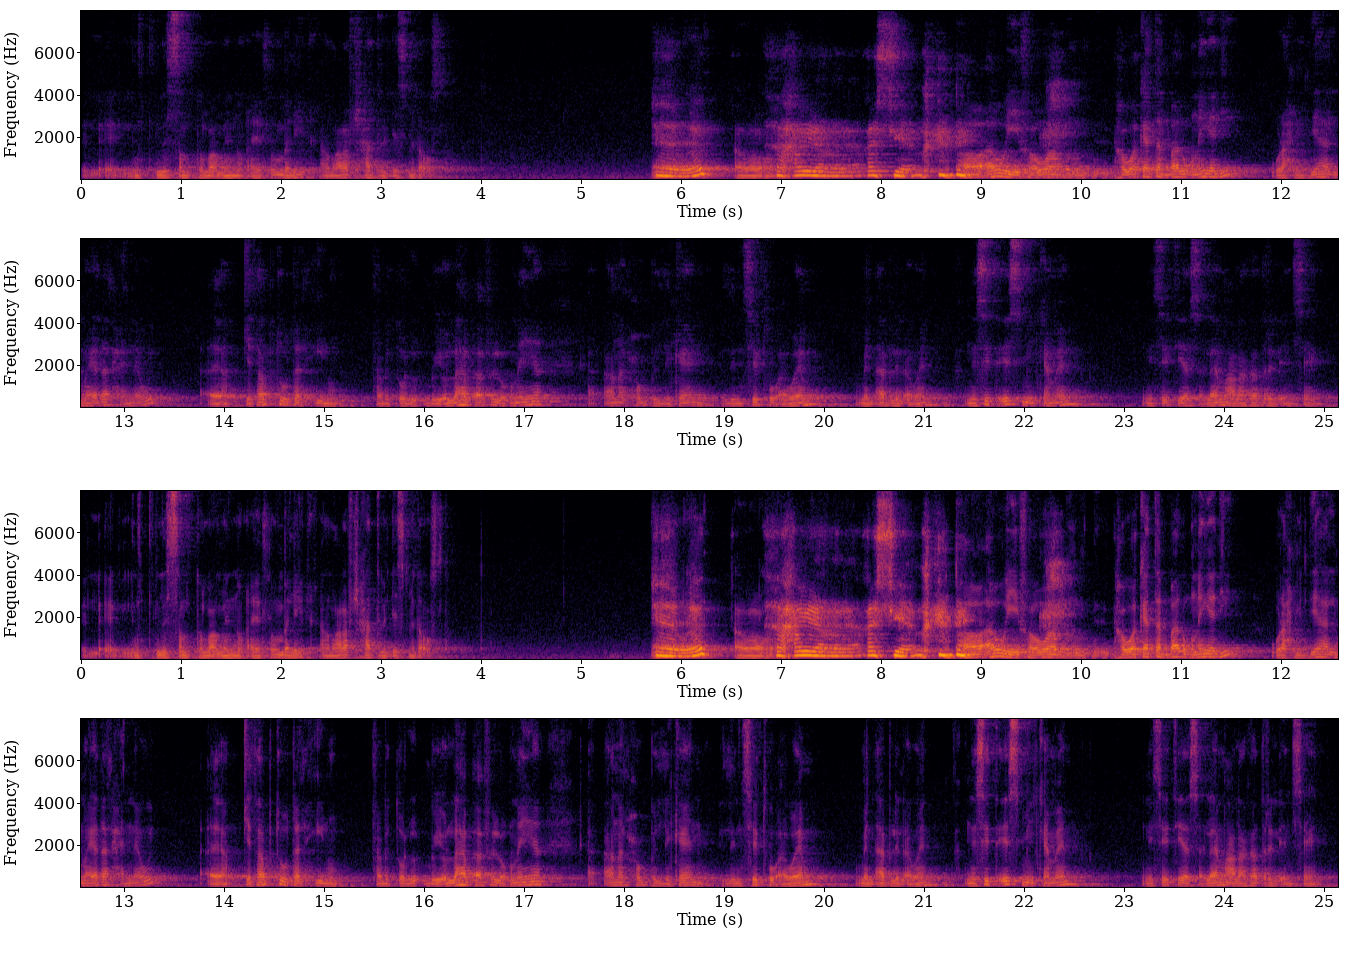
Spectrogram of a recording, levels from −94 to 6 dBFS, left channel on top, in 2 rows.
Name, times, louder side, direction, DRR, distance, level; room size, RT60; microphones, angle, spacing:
voice 1, 0.0-3.6 5.7-6.2 6.5-7.0 8.7-11.6 11.9-13.3 13.8-15.2 15.5-17.2 17.6-19.9 20.3-21.1 21.4-22.5 23.2-25.0, right 2 dB, 90° right, 1.1 m, -34 dB
voice 2, 5.7-6.3 6.9-8.9 9.7-9.8, right 5 dB, 50° right, 0.3 m, -23 dB
27.5 x 9.8 x 4.1 m
head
